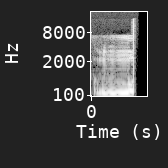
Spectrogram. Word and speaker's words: mourir: Le mot suivant, c'est le mot mourir. Première syllabe, mou, M-O-U. Tout simplement, deuxième syllabe, rire, R-I-R.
